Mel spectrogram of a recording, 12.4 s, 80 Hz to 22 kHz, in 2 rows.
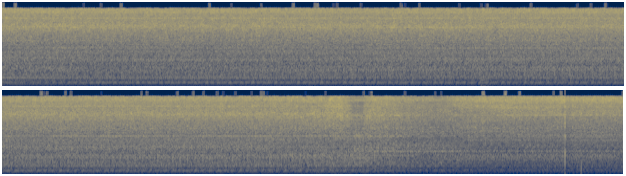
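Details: Subaru Forester SJ (4th gen, FB25 engine), recorded outside: second start a few seconds after a cold start that knocked. Quick, clean start into a smooth, even idle with no knocks, like a new car.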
